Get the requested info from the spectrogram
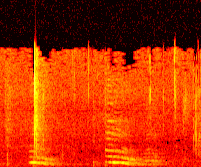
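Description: A baby macaque giving short high calls that fall in pitch: one brief call near the start, then a cluster of two or three a second in.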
